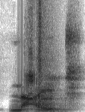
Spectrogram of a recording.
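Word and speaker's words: knight: না কেন রিসুল হওয়ার আছে নলেজ নো নি নাইট নট এগুলোতে কি এর উচ্চারণ হয় না কেন এই সব সমস্যার সমাধান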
